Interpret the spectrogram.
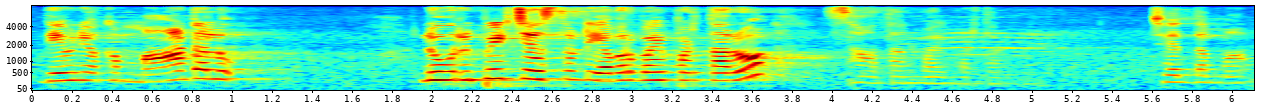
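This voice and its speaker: A woman pastor preaches with a fairly high voice, dropping English phrases in among her lines and climbing to loud, ringing declarations. A long reverb from the hall trails her words, over a faint background hiss. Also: normal speed. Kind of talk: sermon.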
